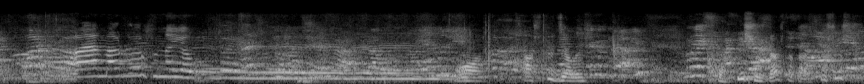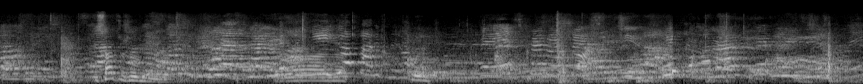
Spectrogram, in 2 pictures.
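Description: Young children talk nearby.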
